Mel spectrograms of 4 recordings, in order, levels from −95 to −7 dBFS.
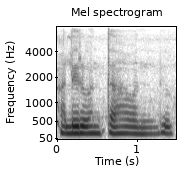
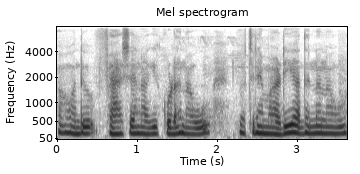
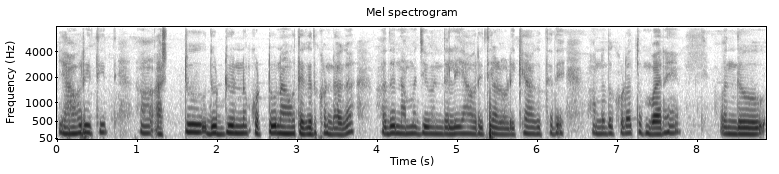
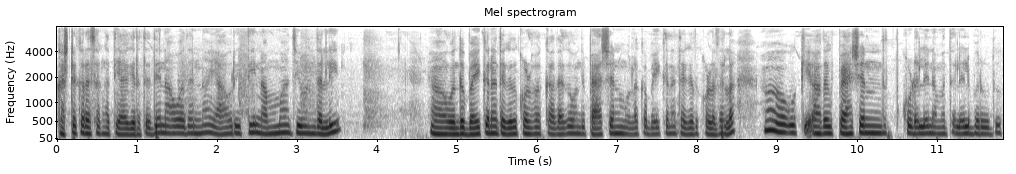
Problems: none marked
